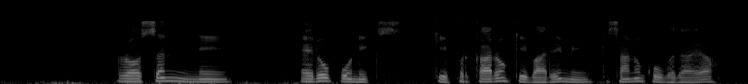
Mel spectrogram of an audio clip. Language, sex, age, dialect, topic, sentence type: Hindi, male, 25-30, Garhwali, agriculture, statement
